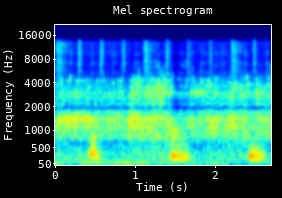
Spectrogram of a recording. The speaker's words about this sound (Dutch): Eén vis is bijvoorbeeld kabeljauw. Laten we even luisteren.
